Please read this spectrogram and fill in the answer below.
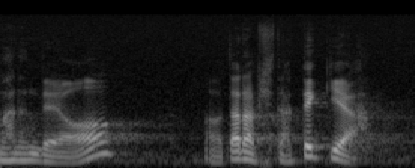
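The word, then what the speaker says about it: תקיעה: 어때 끼 야 라고 발음 하는데요 아딸 합시다 때 끼야 발음을 조심하셔야 되요 4 때 끼야 아 이때 끼야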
